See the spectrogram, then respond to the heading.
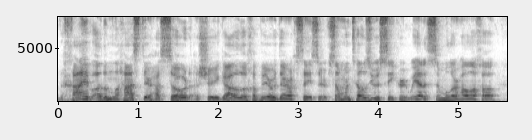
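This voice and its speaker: A man's voice: mid-range voice, very animated, quick pace. A man giving an informal lesson as a religious teacher, reading from a text and then explaining it with everyday examples.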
